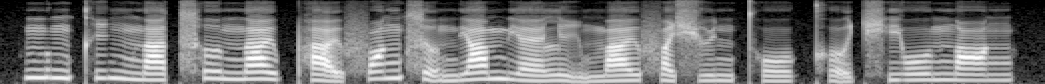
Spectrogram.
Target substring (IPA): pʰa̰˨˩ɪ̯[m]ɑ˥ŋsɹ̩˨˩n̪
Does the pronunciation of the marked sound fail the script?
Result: yes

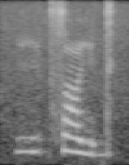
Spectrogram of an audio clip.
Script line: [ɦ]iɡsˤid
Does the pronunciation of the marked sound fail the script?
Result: no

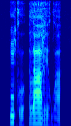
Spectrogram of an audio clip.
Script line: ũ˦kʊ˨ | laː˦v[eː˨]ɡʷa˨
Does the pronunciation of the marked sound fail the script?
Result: no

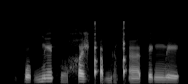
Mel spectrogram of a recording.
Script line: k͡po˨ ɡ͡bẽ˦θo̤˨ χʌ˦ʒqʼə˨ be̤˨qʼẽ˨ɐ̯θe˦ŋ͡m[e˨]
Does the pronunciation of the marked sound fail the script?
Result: yes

